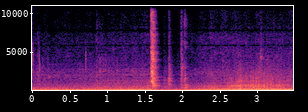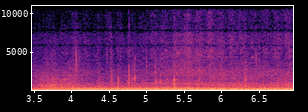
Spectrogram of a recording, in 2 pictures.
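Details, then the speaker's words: 1957 Chevy 3100 truck, Crate 350 V8 with 4-barrel intake, Turbo 400 transmission, likely low miles, mild quiet exhaust: deep, even burble rising smoothly on a light throttle blip and settling back, no ticks or knocks; healthy. "just give it a little rev for you. It's actually a pretty mild, quiet exhaust. But just a really smooth running engine."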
